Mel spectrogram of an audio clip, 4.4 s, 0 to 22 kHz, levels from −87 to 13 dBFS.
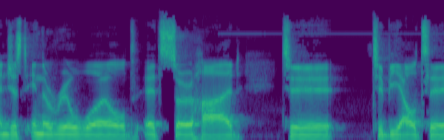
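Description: Current drawn by the USB bus in 125-microsecond microframes is leaking into the audio path through power or ground, producing USB whine in this speech clip: a steady 8 kHz tone, roughly 40 dB below the speech, from 2.18 s, just after "real world it's so", to the end.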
